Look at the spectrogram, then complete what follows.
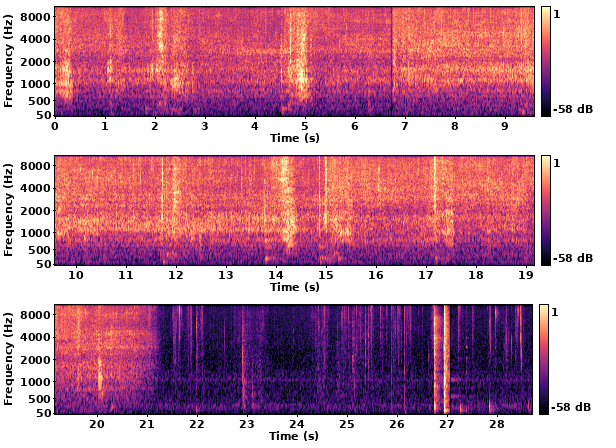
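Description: Beef and broccoli in sauce sizzling in a cast iron pot while a metal spatula stirs and scrapes against the pot, knocking every second or two. The sizzling stops abruptly about three quarters of the way through. Near the end come a few sharp clinks of a slotted metal spoon against a plate.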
